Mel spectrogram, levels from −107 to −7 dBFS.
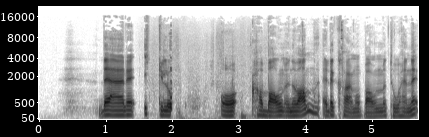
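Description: At 1.95 to 2.00 s and again at 4.51 to 4.55 s, damaged data in the compressed stream throws the decoder off sync, leaving a brief chirp, squawk, click or short hole each time.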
